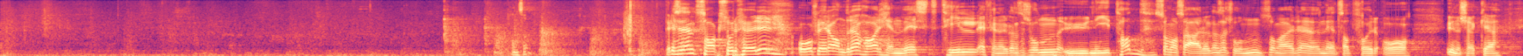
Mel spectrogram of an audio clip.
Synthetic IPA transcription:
pʰɾɛsɪd̪ɛnt̪sɑːksʊɾføːɾəɾɔfleːɾəɑnd̪ɾəɦɑɾɦɛnʋiːst̪ʰːɪlɛfɛnɔɾɡɑnɪsɑʂuːnn̩ʉniːt̪ʰɑd̪sɔmɔsɔæɾɔɾɡɑnɪsɑʂuːnn̩sɔmæɾneːd̪sɑt̪ːfɔɾɔ | ʉnːəʂøːkə

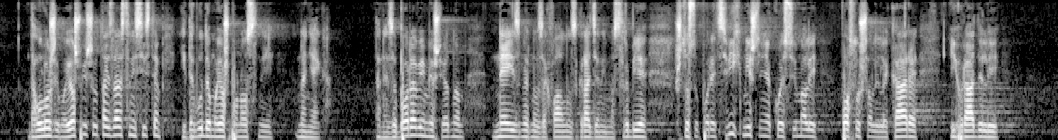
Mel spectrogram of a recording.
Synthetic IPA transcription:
d̪aulˠo̞ʒimojo̞ʃʋiʃe̞ut̪aːjzɾavst̪ʋe̞nisist̪e̞ːm | id̪abud̪e̞mo̞jo̞ʃponosnii | naɲeɡḁ | d̪̥ane̞zabo̞ɾaʋimjo̞ʃjed̪nom | neizmeɾnazaxʋaːlˠno̞st̪ɡɾad͡ʑanimasr̩bije̞ʃt̪o̞supo̞ɾe̞d̪̥sʋiːxmiʃʎe̞ɲako̞jesuimali | po̞slˠuʃalilekaːɾe̞iuɾaːd̪ili

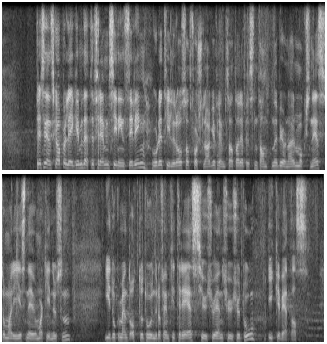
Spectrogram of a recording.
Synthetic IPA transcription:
pʰɾɛsɪd̪ɛnt̪skɑːpəlɛɡːəɾmɛd̪ɛt̪ːəfɾɛmːsɪnɪnst̪ɪlɪŋʋʊɖɛt̪ʰɪləɾəɔsɑt̪fɔʂɭɑːɡəfɾɛmsɑt̪ːɑɾɛpɾəsnt̪ʰɑnt̪ənəbjøːɳɑɾmɔksneːsɔmɑɾiːəsneːɔmɑʈʰiːnʉsn | ɪd̪ʊkʉmɛnt̪ɔt̪ʰːət̪ʰuːhʉnd̪ɾəɔfɛmt̪ɪt̪ʰɾeːɛsçʉːəçʉːəeːnɕʉːəçʉːət̪ʰuːɪkːəʋeːt̪ʰɑ̰s

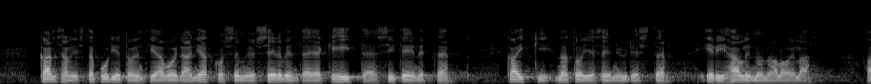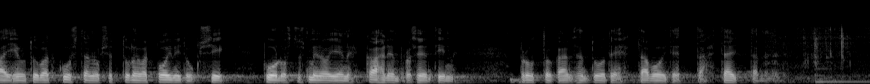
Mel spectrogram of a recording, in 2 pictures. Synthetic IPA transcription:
kɑnsɑlːist̪ɑpudjet̪o̞int̪iɑʋo̞idɑːnjɑt̪kosːɑmyøsselʋent̪æːjɑkehit̪ːæːssit̪enet̪ːæ | kɑikːinɑt̪ojæsenydest̪æeɾihɑlːinːonɑlo̞ilːˑɑ | ɑjhe̞wt̪uʋɑt̪kust̪ɑnːukset̪t̪ːuleʋɑt̪̚po̞imit̪uksiːpuolust̪usmenojenkɑhdemprosent̪in | prut̪ːokɑnsɑnt̪uot̪et̪ɑʋo̞it̪et̪ːɑt̪æyt̪ːæmæːn

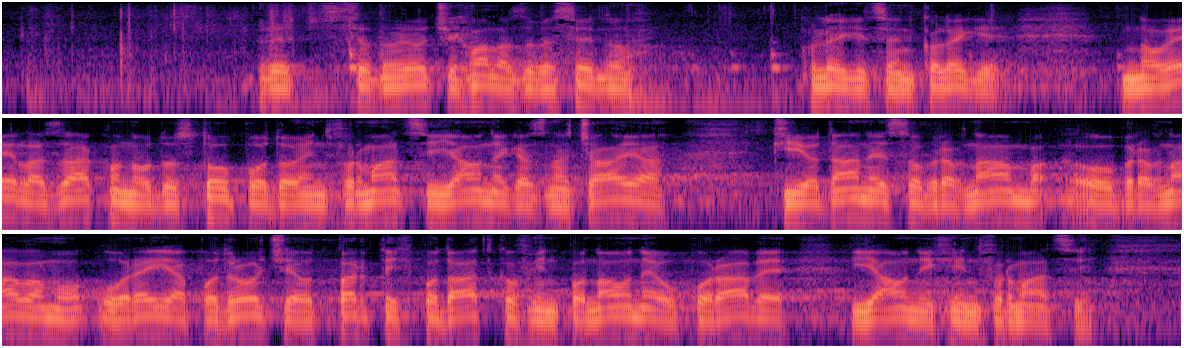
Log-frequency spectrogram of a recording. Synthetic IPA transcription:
pɾɛt̪sɛd̪ujoːt͡ʃixʋaːlazabɛseːd̪ɔ | kɔleːɡit̪sɛinkɔleːɡinɔʋeːlazaːkɔnɔd̪ɔst̪oːpud̪ɔinfɔɾmaːt̪sijawnɛɡaznat͡ʃaːja | kijɔd̪aːnɛs | ɔbɾawnaːʋamɔʔuɾɛjapɔd̪ɾoːt͡ʃjɛɔt̪pəɾt̪ixpɔd̪aːt̪kɔwinpɔnɔwnɛupɔɾaːbɛ | jawnixinfɔɾmaːt̪sḭ

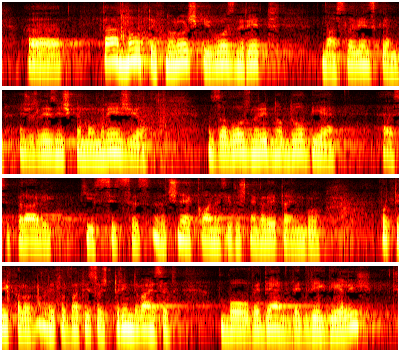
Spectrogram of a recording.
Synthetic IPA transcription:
t̪aːnɔwt̪ɛxnɔloːʃkiʋoːznɾeːt̪ | naslɔʋeːnskɛmʒɛleːzniʃkɛmɔmɾeːʒju | zaʋoːznɔɾeːt̪nɔːbd̪oːbjɛ | sɛpɾaːʋikʰisisɛzat͡ʃnɛkɔːnɛt̪slet̪ɔʃnʲɛɡaleːt̪ainbo | pɔt̪eːkalɔleːt̪ɔd̪ʋaːt̪isɔt͡ʃt̪ɾiːnd̪ʋajsɛt̪ | boʋɛd̪ɛnʋəd̪ʋeɣd̪eːlix

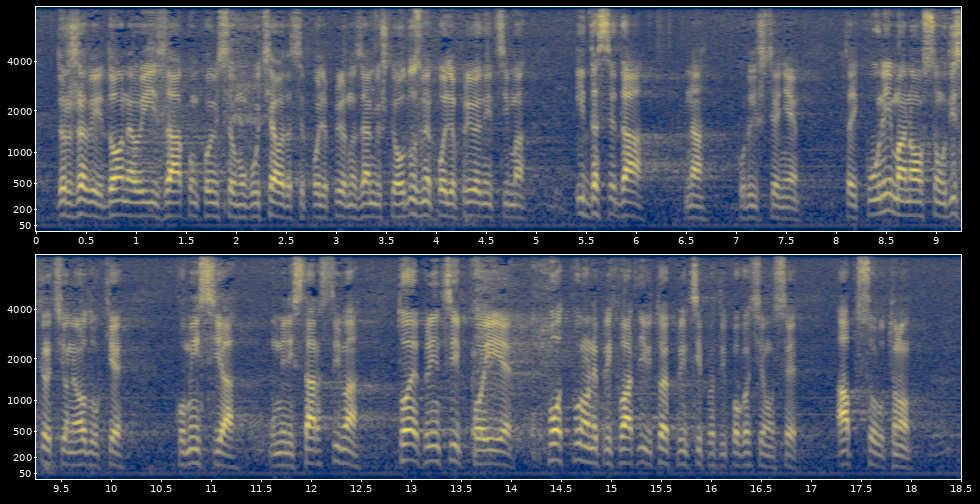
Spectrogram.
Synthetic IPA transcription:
d̪r̩ʒaʋid̪o̞ne̞oizaːko̞nko̞jimseomo̞ɡut͡ɕaːʋad̪ase̞po̞ʎo̞pɾiɾe̞d̪nozamʎʲiʃt̪eo̞d̪uzme̞po̞ʎo̞pɾiʋɾe̞d̪nit̪sima | id̪ase̞d̪aːna | ko̞ɾiʂt̪eɲe̞ | t̪ajkuːnimanao̞sno̞ʋud̪iskɾet̪sio̞ne̞o̞d̪lˠuke̞ | ko̞misijauminist̪aɾst̪ʋima | t̪o̞ːje̞pɾint̪siːpko̞jije̞po̞t̪̚puno̞ne̞pɾixʋat̪ʎʲiʋit̪o̞je̞pɾint̪iːpːɾo̞t̪iʋko̞ɡat͡ɕe̞mo̞se̞ | apsolut̪no̞

